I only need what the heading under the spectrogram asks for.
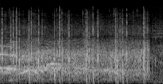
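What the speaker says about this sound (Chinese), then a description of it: "在支持者的欢呼声中" Supporters cheer and applaud at a US presidential event, a dense, steady wash of clapping and crowd noise that drops off near the end.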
